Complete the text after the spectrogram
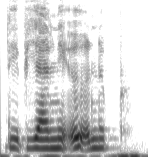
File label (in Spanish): Mixe, Mujer; acusado; INALI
